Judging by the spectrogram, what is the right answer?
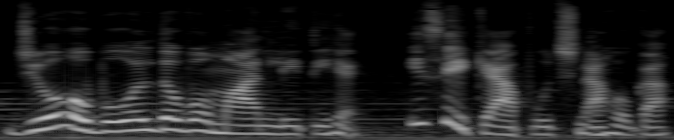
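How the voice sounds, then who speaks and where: A woman's voice: on the low side, big pitch swings, unhurried, faint music behind. A woman voicing the boastful, sly mother of the bride in a cartoon.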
